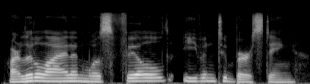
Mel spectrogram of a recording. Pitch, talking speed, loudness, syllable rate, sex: 140 Hz, 155 wpm, -17 LUFS, 4.6 syllables/s, male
